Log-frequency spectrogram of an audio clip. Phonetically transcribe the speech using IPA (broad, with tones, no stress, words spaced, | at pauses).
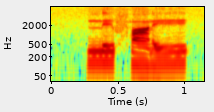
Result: ni˧fã˨ɾi˧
